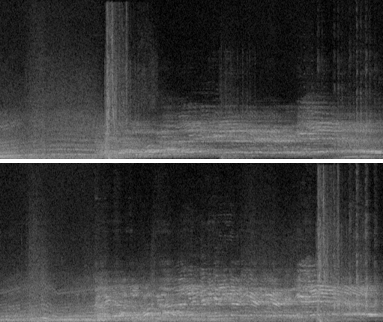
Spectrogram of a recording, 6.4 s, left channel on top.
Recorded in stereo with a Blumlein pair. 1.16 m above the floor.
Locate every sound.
1.6 s a shout: 65° right, 7 m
